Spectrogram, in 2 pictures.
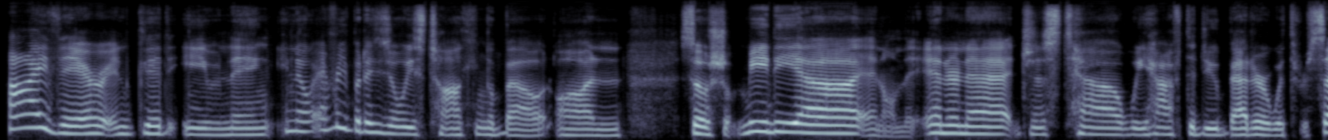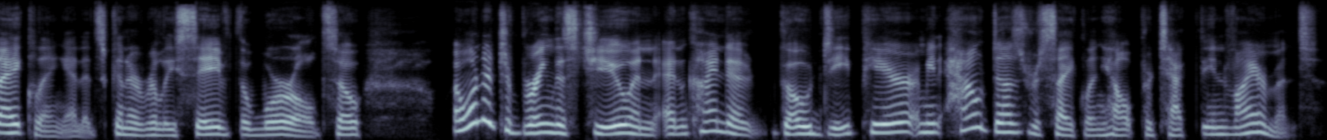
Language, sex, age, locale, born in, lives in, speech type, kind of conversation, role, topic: English, female, 55-59, en-US, United States, United States, read, expert-assistant, asker, How does recycling help protect the environment?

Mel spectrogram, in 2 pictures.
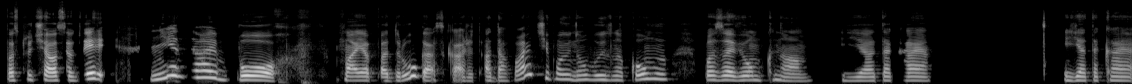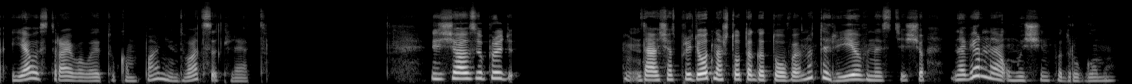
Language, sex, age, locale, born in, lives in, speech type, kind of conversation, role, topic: Russian, female, 30-34, ru-RU, Russia, Germany, conversation, unstructured, none, Почему люди иногда боятся новых людей в своём окружении?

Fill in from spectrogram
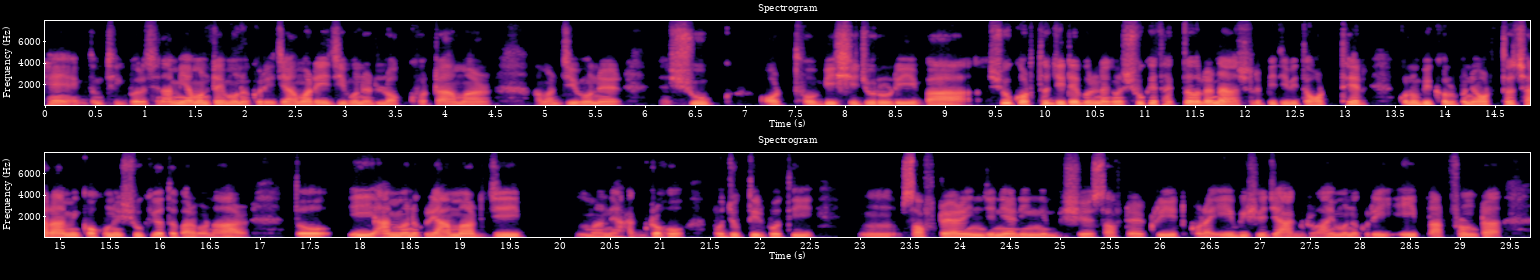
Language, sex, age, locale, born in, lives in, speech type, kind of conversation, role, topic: Bengali, male, 20-24, bn-BD, Bangladesh, Bangladesh, conversation, unstructured, none, আপনি আগামীতে কীভাবে জীবন যাপন করতে চান?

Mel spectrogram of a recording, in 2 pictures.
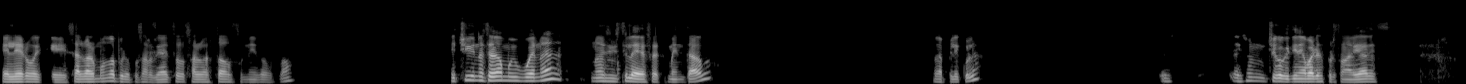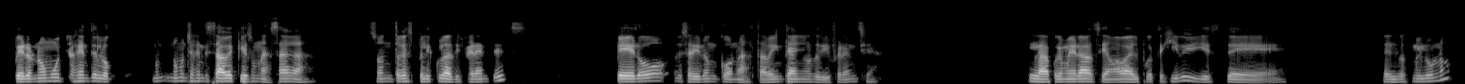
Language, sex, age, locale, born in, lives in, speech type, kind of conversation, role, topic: Spanish, male, 25-29, es-MX, Mexico, Mexico, conversation, unstructured, none, ¿Crees que las películas repetitivas cansan al público?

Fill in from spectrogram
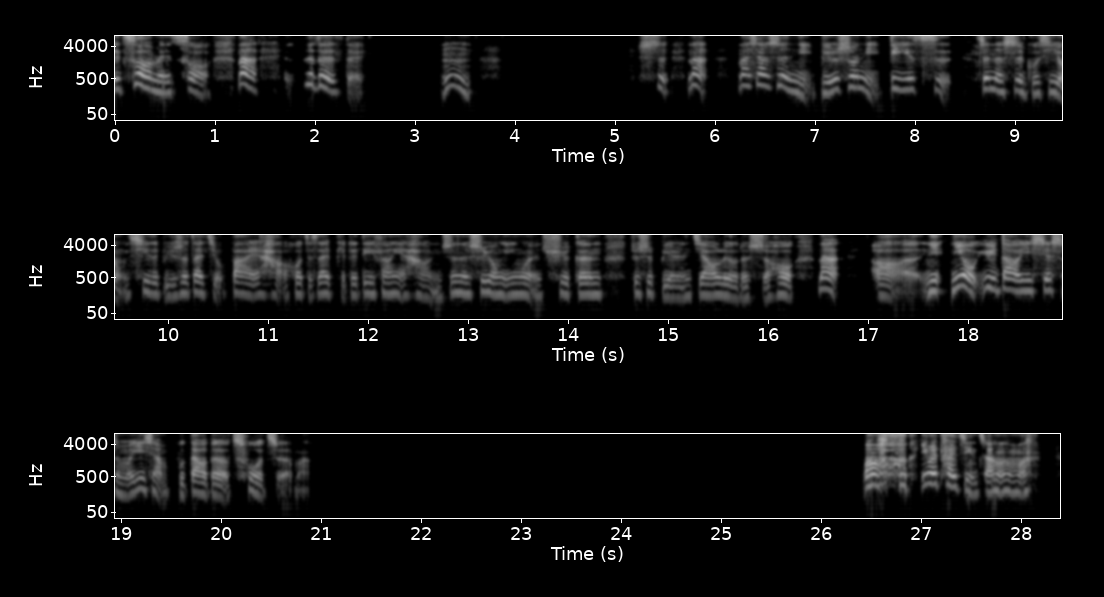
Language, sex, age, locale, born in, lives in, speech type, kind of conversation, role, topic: Chinese, female, 30-34, zh-CN, China, United States, conversation, podcast, host, 遇到学习挫折时，你通常会怎么应对？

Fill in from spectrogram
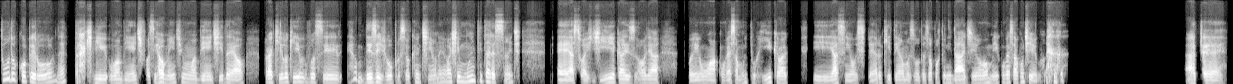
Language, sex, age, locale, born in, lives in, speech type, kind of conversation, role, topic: Portuguese, male, 40-44, pt-BR, Brazil, Portugal, conversation, podcast, host, Como você organiza um cantinho de trabalho em casa?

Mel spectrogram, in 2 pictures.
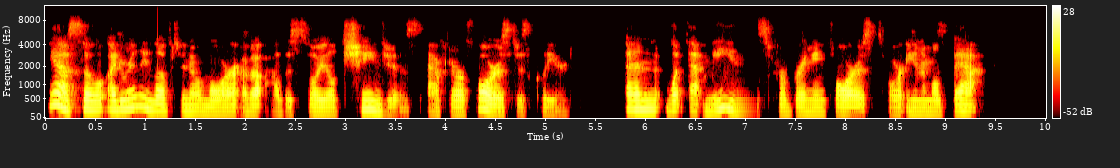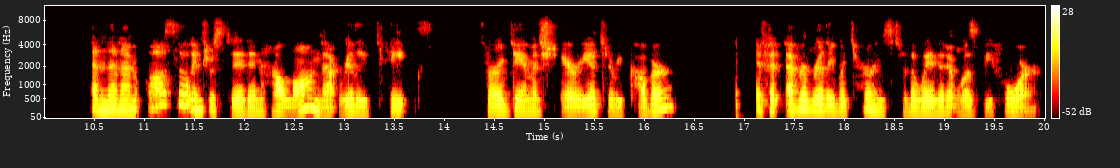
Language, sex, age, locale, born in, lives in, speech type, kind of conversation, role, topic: English, female, 40-44, en-US, United States, United States, read, expert-assistant, asker, What are the effects of deforestation on global weather patterns?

